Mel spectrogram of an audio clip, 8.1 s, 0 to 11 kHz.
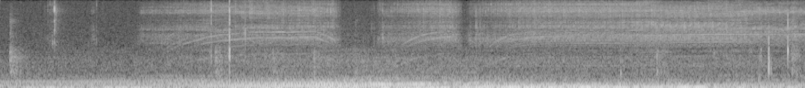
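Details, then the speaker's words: Electric in-tank fuel pump from a 1993 Ford F150, bench-tested on direct battery power; steady low hum with even whir, no rattle or surging; normal fuel pump operation. "when you turn you crank your engine you turn it on this little solenoid makes this kind of a noise"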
